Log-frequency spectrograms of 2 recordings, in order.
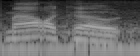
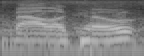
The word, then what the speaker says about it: Malicote: the 11 of Isaac malote my bad on the pronunciation pronunciation there of of the race leader it is malicote I don't know what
